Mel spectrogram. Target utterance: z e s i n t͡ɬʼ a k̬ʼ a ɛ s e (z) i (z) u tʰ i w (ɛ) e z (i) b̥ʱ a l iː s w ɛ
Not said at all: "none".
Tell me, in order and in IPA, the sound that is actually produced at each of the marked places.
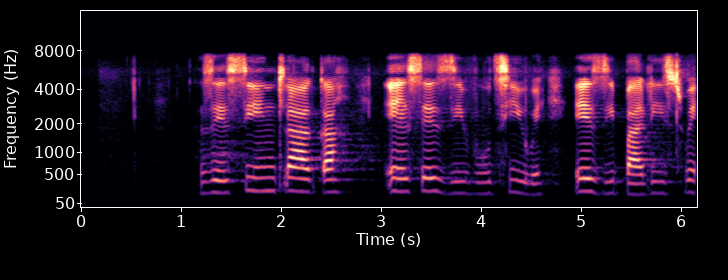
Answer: z, v, ɛ, i

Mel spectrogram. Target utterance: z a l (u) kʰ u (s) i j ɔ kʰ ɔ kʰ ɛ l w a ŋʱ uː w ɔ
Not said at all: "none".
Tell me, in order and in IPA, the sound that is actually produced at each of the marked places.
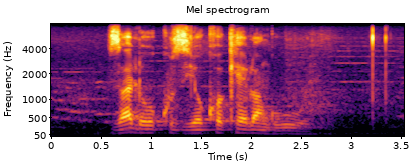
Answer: o, z

